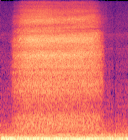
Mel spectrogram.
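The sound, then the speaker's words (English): A slow, steady inhale during a guided breathing exercise: a soft, even airy hiss lasting about two seconds over a low background hum. “Let's do that one more time. Breathing in”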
